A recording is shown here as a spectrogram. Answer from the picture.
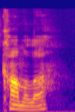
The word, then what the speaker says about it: Kamala: He's talking about her and he keeps saying Kamala, and it's pronounced Kamala, like Kamala. But he keeps calling it her Kamala.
